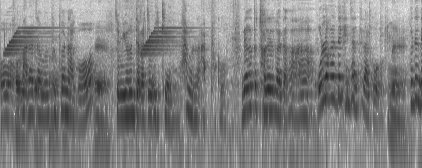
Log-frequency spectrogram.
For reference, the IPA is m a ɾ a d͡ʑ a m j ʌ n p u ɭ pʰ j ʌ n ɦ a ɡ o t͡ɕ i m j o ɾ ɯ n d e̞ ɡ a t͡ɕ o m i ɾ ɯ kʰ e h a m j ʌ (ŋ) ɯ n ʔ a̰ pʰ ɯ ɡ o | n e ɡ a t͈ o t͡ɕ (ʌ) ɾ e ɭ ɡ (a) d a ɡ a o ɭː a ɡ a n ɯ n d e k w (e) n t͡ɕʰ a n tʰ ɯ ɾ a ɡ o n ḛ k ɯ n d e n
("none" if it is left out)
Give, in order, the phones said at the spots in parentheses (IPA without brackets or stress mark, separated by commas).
n, ʌ, a, e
